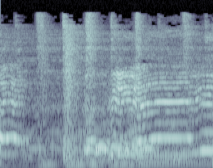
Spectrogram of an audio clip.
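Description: Live blues band playing, with a woman singing over electric guitars, bass, drums and keyboard.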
